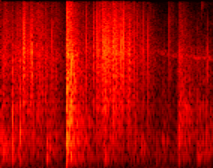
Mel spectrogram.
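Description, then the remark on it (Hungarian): Fireworks crackle and pop in quick succession, with a sharp loud burst near the start and several smaller cracks scattered over a hissing, sparkling background, no voices present. “Jön a tűzijáték.”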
